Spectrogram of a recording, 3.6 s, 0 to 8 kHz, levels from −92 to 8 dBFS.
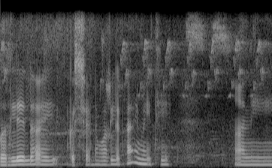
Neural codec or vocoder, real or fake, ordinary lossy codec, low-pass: none; real; none; 7.2 kHz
